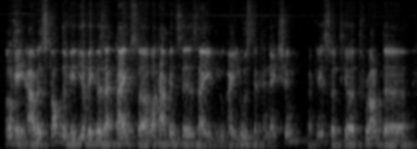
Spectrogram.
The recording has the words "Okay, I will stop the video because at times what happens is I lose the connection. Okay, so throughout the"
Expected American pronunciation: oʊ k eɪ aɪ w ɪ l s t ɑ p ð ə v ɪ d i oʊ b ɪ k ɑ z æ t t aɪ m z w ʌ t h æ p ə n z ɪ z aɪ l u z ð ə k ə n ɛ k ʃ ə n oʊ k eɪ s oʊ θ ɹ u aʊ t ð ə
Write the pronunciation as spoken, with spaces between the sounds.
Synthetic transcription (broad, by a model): oʊ k eɪ aɪ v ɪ l s t ɑ p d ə v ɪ d i oʊ b ɪ k ɑ z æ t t aɪ m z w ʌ t h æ p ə n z ɪ z aɪ l u z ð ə k ə n ɛ k ʃ ə n oʊ k eɪ s oʊ t ɹ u aʊ t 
